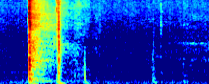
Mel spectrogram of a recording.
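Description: Framer's point driver firing a flat point into the inside edge of a picture frame to hold the glass, print and hardboard backer in place: one sharp snap about a quarter second in, with a fainter click just after.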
